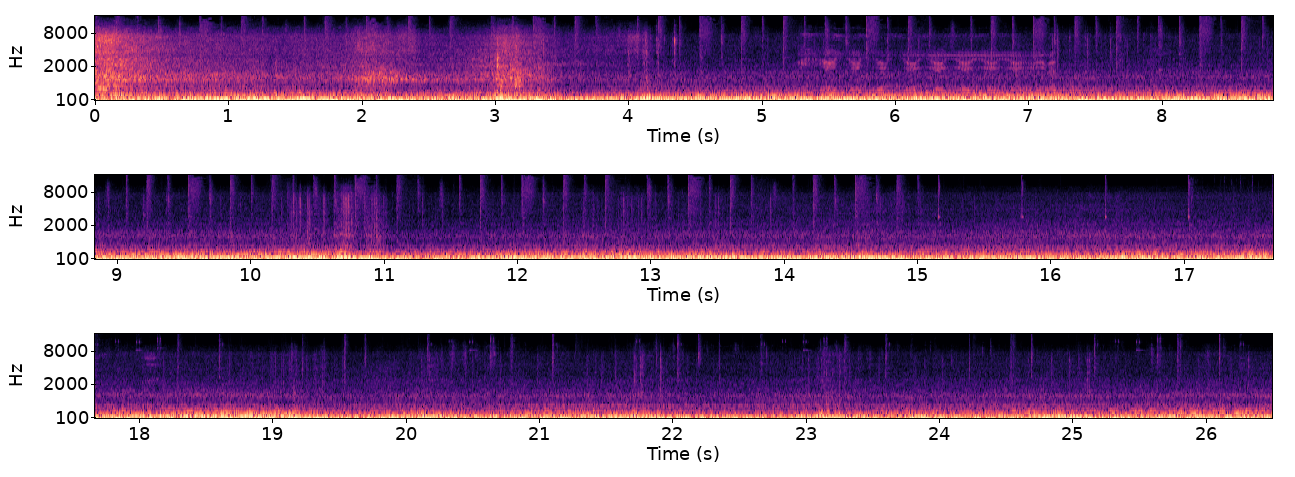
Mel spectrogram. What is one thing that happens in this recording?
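A car drives steadily along a road, with a low rumble of engine and tyres.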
